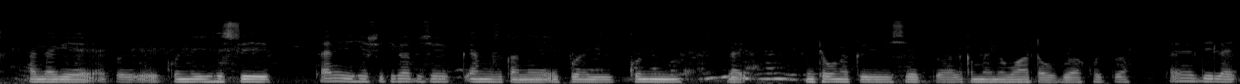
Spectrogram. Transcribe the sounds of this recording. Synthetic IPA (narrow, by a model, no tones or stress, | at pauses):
majnaɡia̰kʰoj̰kʰunɦesi | tʰajnɐɡiɦesitʰikapisijamz̬ukanikʰunikʰun | la̰jniŋtʰawnɐkɾiset̚paːlakʰamajnɐwaɾtawbakʰot̚pɐ | tʰajnadilaj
